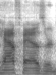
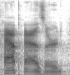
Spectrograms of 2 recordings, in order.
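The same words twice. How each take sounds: First: The first syllable sounds like 'half'. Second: The first syllable sounds like 'hap'. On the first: The speaker calls it wrong. "You say haphazard sometimes" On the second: The speaker calls it right. "it's haphazard"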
